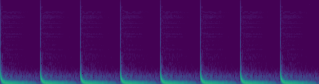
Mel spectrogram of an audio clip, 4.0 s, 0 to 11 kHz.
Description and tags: Kick house loop 120bpm-04
120bpm, kick, loop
